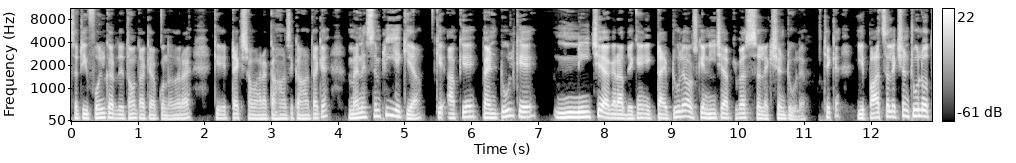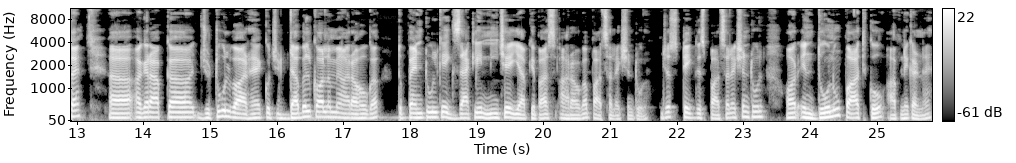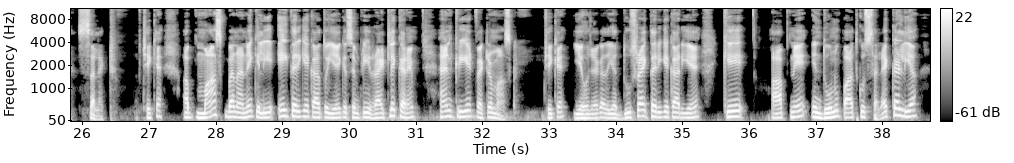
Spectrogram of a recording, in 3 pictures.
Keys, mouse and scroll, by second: 20.2-30.1 drag, 30.1 right click, 32.0 click, 33.7 ctrl+z.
